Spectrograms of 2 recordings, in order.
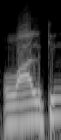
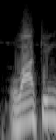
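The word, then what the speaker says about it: walking: डब्ल्यू ए एल के आई एन जी वाकिंग इसका उच्चारण वाल्किंग नहीं होता है। वाकिंग होता है।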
